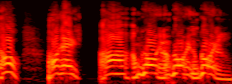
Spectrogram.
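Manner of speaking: caught off guard, giving in. Voicing Vigil as a chain pulls him up: Vigil being pulled up. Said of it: "He's like".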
